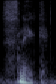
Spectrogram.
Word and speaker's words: SNCC: The students organize themselves into the Student Nonviolent Coordinating Committee, SNCC, pronounced SNCC.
